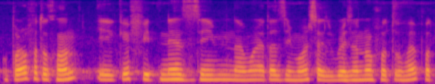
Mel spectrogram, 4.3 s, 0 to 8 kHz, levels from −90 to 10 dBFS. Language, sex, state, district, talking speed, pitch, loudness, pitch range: Assamese, male, Assam, Sonitpur, 220 wpm, 170 Hz, -17 LUFS, 165-180 Hz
